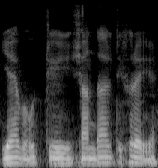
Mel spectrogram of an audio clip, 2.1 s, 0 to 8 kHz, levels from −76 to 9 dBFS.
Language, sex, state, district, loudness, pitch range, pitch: Hindi, male, Haryana, Charkhi Dadri, -18 LUFS, 90-100 Hz, 95 Hz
